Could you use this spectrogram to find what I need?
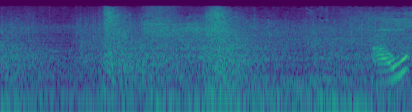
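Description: A monster growls and shrieks nearby.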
